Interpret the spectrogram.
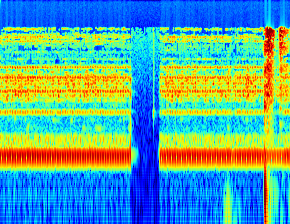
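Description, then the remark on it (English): A telephone call to a roommate ringing out unanswered: two long, steady, buzzing ringback tones separated by a short pause, with brief low voices stirring near the end of the second tone. “It's three rings.”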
